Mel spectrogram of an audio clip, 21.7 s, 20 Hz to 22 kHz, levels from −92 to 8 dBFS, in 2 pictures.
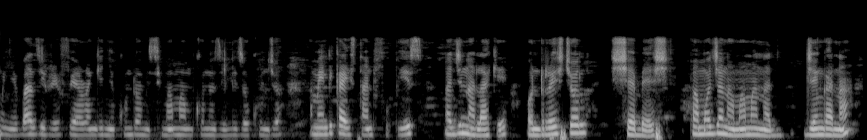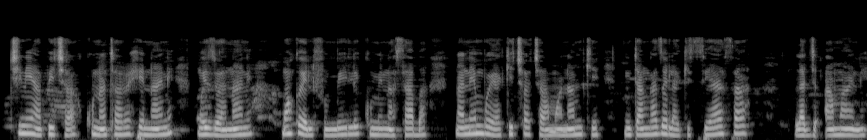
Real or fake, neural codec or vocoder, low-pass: real; none; 7.2 kHz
